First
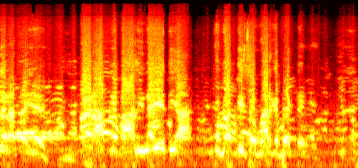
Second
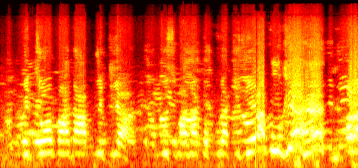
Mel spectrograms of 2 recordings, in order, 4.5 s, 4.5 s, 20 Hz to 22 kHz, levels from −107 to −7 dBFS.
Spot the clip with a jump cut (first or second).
second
